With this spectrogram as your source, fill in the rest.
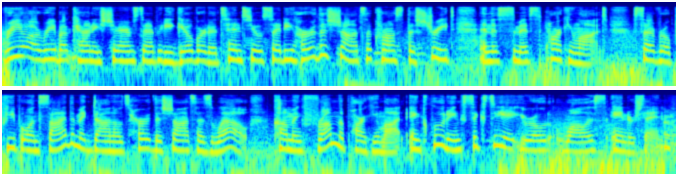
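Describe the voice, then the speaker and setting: Over noticeable background noise, a woman talks at a fairly quick pace in a fairly high pitch, her loudness very even and her pitch varying in an ordinary way. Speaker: TV news reporter. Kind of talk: TV news field report.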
